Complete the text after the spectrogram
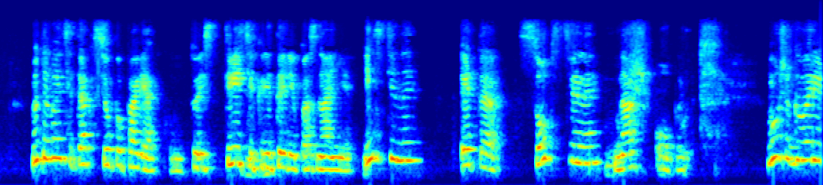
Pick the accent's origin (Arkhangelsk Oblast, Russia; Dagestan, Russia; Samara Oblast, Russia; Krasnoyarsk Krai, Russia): Krasnoyarsk Krai, Russia; Krasnoyarsk; moved away; Я очень скучала о родине. Мы сами из Сибири, мы из Красноярска.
